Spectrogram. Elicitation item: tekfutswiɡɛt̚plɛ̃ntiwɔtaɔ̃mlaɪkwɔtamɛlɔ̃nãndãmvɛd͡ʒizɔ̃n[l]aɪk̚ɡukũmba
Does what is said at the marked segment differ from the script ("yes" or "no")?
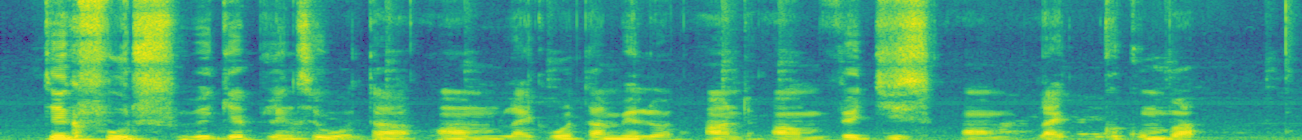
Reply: no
